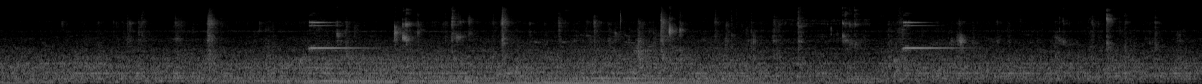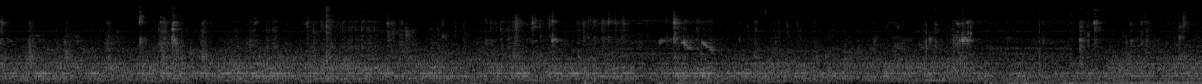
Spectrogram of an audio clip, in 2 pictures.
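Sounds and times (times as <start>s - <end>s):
kittens crunching dry kibble: 0.4s - 3.0s, 3.9s - 24.0s.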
